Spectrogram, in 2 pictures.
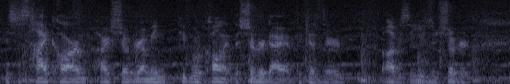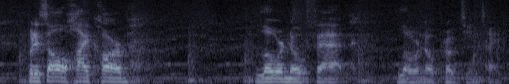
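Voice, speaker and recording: A man's voice: lowish voice, brisk, music in the background. A man talking casually and a little hesitantly in a rambling vlog as he walks on a treadmill. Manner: talking while walking on a treadmill. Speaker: vlogger. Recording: steady background noise of treadmill. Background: treadmill and room noise.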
